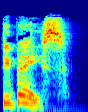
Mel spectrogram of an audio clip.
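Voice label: "debase", British English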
